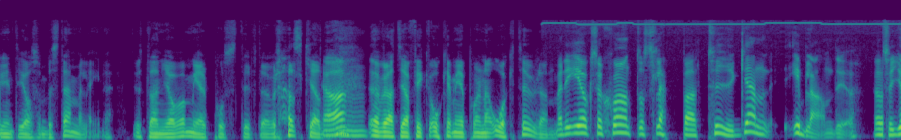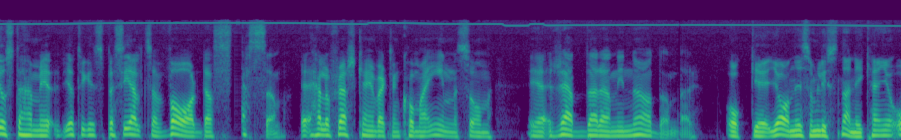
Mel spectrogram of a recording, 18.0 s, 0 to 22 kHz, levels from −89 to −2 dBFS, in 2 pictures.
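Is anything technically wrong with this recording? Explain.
Yes. From 5.41 s, just after "med på den här", to the end, a thin high whistle around 10 to 11 kHz sits roughly 20 dB below the speech. This is a switching supply whistle, from a power supply cycling in an audible burst mode.

At 6.63, 7.81, 8.81 and 15.79 s there are brief smears or wobbles where about 20 to 40 ms of audio is patched over. This is short concealed packet loss: the receiver extended the preceding sound to cover the missing audio.

At 11.36 to 11.45 s the sound holds and fades, then resumes with about 60 ms missing. This is a burst of packet loss, where several consecutive packets were lost and the concealment faded out before real audio returned.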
